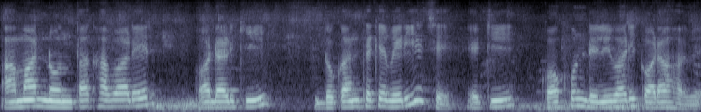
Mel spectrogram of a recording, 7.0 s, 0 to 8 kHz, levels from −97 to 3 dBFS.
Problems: background sounds at intervals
